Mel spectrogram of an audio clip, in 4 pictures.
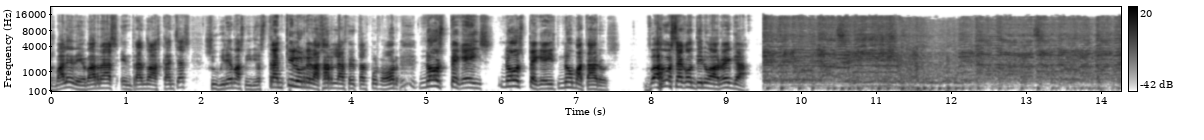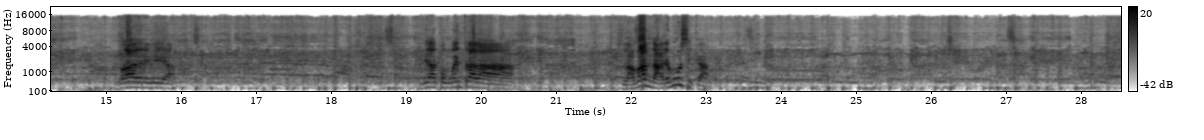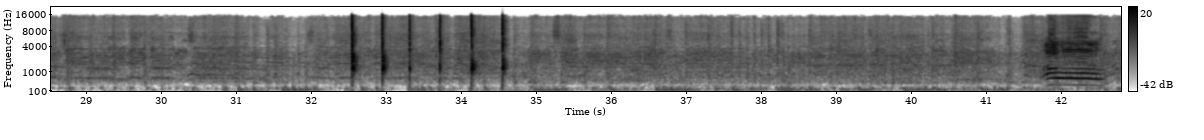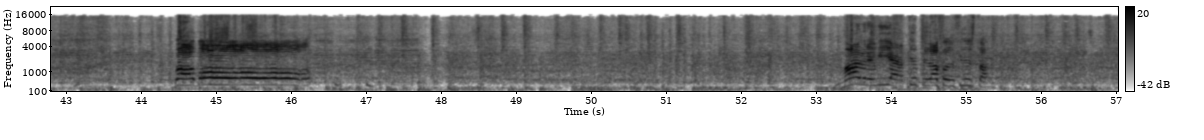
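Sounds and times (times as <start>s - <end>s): crowd chanting: 9.5s - 57.0s
bass drum beat: 32.0s - 57.0s.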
